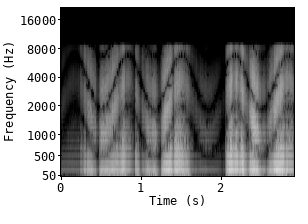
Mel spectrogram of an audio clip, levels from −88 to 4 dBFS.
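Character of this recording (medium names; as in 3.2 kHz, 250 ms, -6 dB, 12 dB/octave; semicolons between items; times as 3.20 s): a buzz of ramps at a fixed pitch in blocks of 256 samples; phasing stages 6, 1.5 Hz, lowest notch 480–1900 Hz; AAC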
